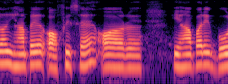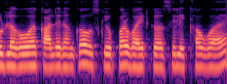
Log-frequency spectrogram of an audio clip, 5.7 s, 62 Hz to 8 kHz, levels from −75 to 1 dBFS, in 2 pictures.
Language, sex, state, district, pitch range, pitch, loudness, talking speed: Hindi, female, Bihar, West Champaran, 170-185 Hz, 175 Hz, -17 LUFS, 240 wpm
